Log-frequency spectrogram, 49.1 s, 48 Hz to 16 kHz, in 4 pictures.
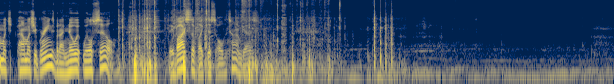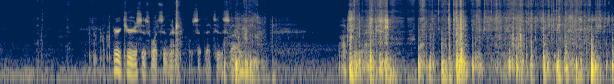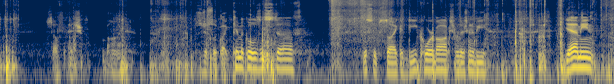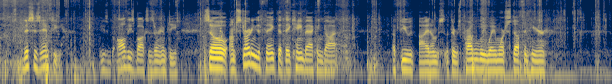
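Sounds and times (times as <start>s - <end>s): plastic bags crinkling: 2.3s - 6.8s, 19.2s - 25.0s, 25.8s - 49.0s
cardboard boxes rustling: 2.3s - 8.1s, 13.0s - 15.5s, 16.6s - 17.8s, 19.1s - 25.0s, 25.6s - 49.0s
plastic bottles and boxes knocking: 20.7s - 25.0s.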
